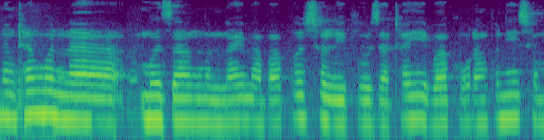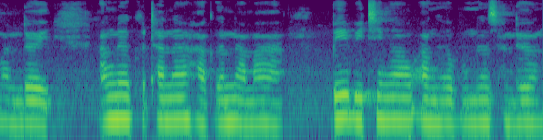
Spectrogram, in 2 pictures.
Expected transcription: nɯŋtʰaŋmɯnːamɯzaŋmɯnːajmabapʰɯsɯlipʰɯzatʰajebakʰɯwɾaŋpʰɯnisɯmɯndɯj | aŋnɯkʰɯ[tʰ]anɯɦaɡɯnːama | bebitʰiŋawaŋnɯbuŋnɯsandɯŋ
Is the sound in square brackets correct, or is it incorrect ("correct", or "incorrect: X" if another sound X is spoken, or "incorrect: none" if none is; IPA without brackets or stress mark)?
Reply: correct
